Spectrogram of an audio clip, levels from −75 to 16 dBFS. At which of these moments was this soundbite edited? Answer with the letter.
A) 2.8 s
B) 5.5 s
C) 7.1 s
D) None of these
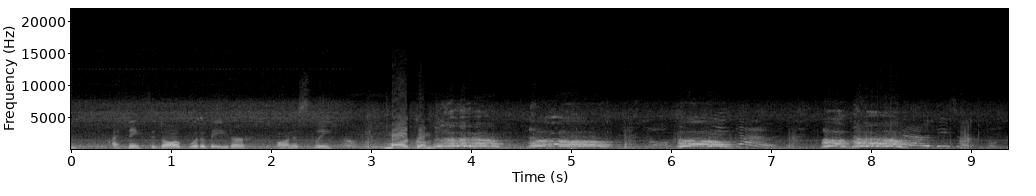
A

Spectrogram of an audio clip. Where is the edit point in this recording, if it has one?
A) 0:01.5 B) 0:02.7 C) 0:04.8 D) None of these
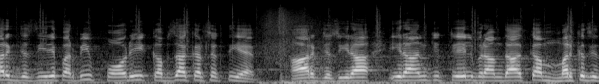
B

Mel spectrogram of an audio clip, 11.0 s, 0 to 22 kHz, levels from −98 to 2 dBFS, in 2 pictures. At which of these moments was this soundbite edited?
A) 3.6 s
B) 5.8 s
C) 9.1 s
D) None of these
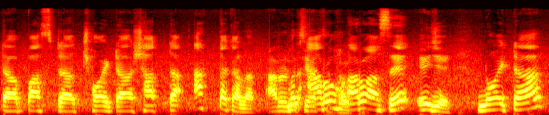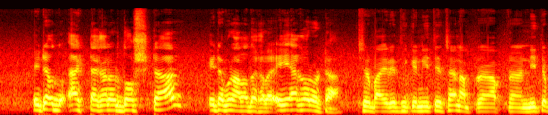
C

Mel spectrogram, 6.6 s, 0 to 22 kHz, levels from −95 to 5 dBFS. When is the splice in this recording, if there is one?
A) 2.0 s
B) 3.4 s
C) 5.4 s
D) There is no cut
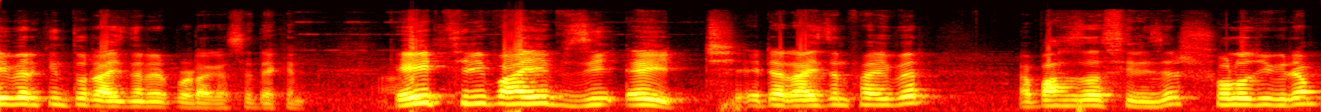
D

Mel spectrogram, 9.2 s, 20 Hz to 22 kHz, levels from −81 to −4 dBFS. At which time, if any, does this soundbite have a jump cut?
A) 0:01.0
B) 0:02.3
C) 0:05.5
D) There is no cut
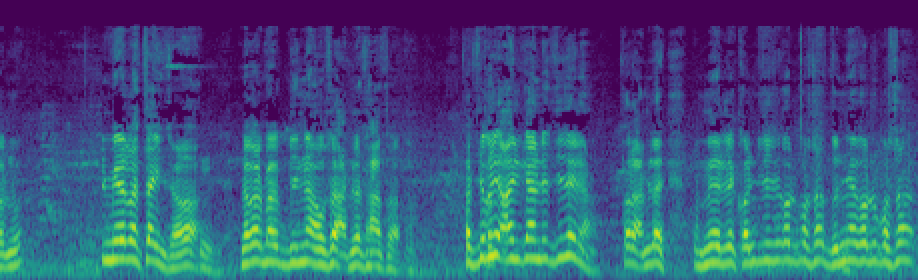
A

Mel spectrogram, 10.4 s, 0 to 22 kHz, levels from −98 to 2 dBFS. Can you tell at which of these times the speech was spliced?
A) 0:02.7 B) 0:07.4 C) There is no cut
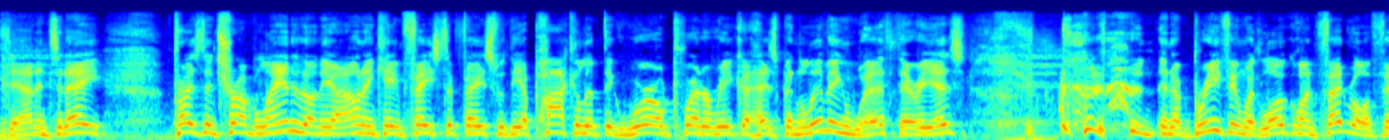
B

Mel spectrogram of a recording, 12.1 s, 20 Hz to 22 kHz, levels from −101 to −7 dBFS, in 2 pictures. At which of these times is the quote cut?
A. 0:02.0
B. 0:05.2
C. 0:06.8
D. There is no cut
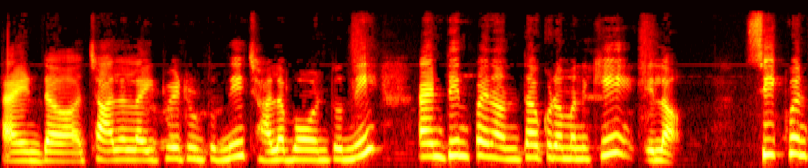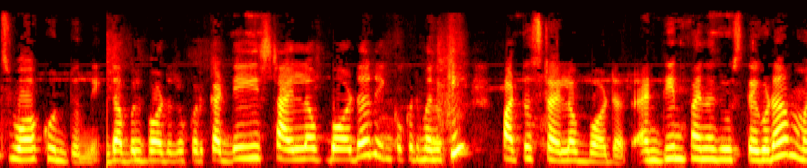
C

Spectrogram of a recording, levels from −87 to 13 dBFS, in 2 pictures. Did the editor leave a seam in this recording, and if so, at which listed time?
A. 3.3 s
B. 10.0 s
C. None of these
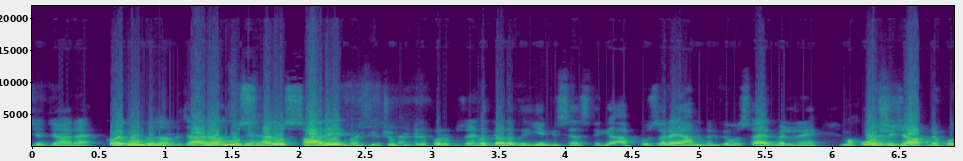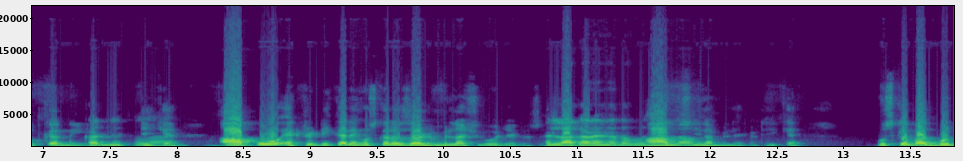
A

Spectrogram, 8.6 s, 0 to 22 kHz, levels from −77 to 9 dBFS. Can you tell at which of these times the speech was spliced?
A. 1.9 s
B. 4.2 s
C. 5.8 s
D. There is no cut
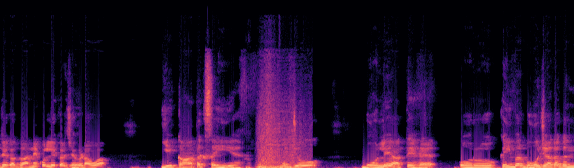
B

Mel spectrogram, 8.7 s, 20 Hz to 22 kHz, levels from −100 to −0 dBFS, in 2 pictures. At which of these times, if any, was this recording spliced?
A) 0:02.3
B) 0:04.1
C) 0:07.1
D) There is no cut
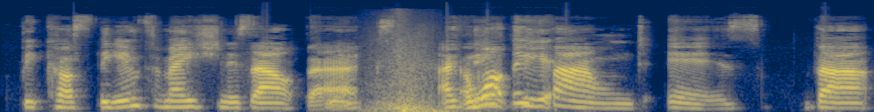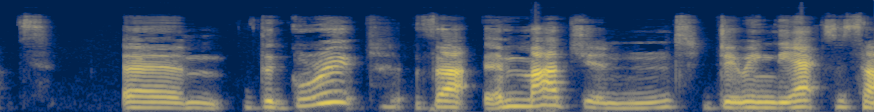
A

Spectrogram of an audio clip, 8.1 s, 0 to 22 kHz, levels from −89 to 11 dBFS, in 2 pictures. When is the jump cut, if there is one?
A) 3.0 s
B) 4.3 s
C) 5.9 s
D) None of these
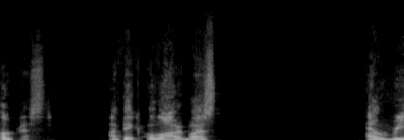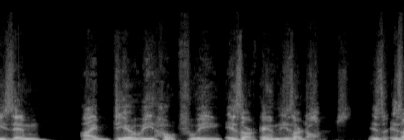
D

